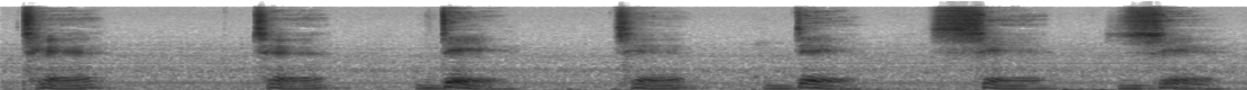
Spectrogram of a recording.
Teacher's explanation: tip of the tongue goes towards the alveolar ridge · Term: alveolar sounds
